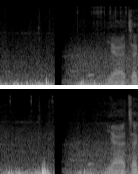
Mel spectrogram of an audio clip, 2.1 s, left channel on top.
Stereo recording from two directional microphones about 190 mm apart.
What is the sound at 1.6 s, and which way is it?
Speech, 15° right (ahead or behind).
